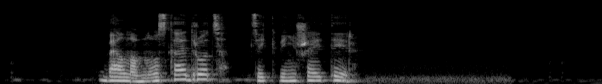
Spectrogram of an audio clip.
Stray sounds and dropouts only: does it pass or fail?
pass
